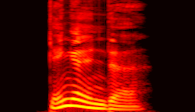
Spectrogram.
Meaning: present participle of gängeln
- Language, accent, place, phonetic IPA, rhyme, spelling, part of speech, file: German, Germany, Berlin, [ˈɡɛŋl̩nt], -ɛŋl̩nt, gängelnd, verb, De-gängelnd.ogg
